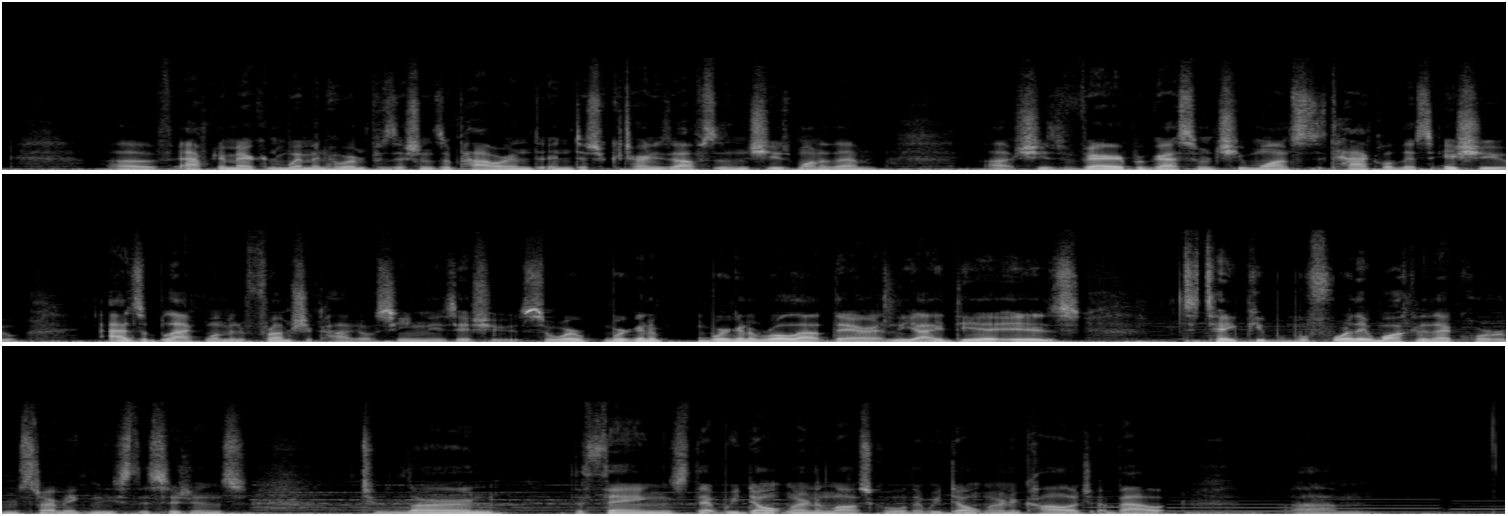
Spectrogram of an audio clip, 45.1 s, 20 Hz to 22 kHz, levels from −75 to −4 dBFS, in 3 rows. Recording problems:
wrong speed, natural pitch; too slow; 0.6 times normal speed
background music; faint; from 26 s on; 25 dB below the speech
low rumble; faint; throughout; 25 dB below the speech

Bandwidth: 14.5 kHz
